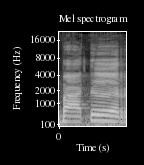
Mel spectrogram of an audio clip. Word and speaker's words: butter: For example, kapag naghahanap ka ng butter dito, huwag mong sasabihin butter kundi butter. Ganon. Butter, butter.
